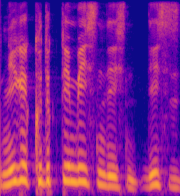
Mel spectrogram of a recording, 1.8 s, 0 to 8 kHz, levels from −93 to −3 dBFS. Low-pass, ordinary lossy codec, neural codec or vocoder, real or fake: none; none; none; real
